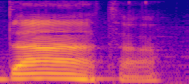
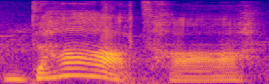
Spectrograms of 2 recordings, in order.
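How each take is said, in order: First: It is said in the speaker's ordinary accent. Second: It is said in a posh English accent.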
